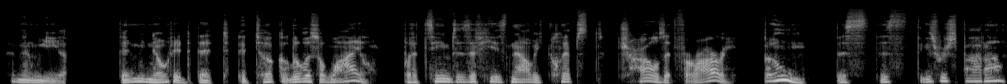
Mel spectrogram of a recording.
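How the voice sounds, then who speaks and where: A man speaks at a moderate pace in an American accent, his pitch medium with very wide swings and some vocal fry. The sound is dry and close with no echo, on a very clean recording against a silent background. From Michigan, US. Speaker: podcast co-host. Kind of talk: casual chat. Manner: animated.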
